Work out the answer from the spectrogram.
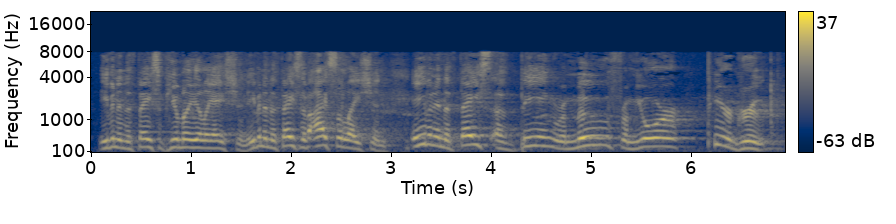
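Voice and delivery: preacher swelling to a fervent peak; building sermon climax. Acted. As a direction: drive each "even in the face" harder.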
